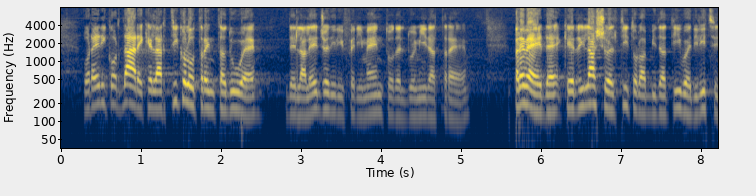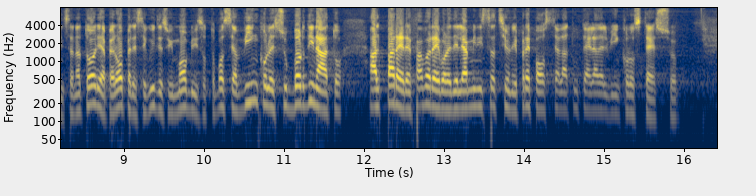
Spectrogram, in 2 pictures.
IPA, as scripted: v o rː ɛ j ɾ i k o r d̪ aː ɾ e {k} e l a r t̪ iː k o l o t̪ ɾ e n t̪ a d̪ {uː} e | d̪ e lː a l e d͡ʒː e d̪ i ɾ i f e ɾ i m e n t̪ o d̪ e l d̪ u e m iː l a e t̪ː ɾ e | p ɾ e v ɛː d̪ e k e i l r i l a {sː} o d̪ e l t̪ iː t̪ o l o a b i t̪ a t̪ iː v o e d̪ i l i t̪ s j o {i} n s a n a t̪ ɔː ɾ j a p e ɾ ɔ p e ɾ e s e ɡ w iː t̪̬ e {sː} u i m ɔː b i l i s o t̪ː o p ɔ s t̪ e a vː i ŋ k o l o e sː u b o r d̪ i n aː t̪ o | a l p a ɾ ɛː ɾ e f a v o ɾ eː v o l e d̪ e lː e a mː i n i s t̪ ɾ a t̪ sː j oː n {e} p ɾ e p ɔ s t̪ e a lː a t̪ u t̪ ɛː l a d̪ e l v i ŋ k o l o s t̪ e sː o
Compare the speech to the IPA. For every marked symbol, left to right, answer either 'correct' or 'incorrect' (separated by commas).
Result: correct, correct, incorrect, correct, incorrect, incorrect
